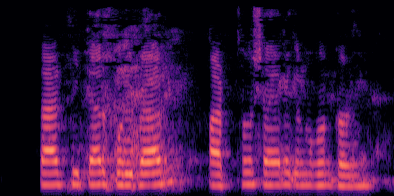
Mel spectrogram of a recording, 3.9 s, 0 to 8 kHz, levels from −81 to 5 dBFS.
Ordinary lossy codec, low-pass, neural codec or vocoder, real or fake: MP3, 32 kbps; 7.2 kHz; codec, 16 kHz, 16 kbps, FunCodec, trained on Chinese and English, 50 frames a second; fake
